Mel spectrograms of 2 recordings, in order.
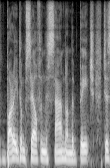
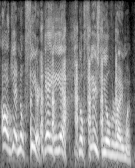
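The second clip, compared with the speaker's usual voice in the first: high, urgent comic alarm; suddenly remember the danger, voice shooting up; mock panic; 11 semitones higher, 4 dB louder than usual. Comic remembering he is being chased, high mock panic.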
